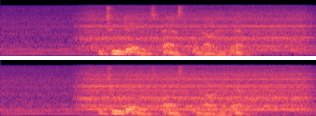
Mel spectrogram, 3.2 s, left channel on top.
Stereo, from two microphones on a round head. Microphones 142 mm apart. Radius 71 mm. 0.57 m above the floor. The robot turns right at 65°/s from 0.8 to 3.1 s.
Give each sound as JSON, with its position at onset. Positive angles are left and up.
{"t": 1.0, "sound": "a man speaking", "azimuth_deg": 95, "distance_m": 1.5}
